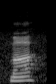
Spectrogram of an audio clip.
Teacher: So make sure with third tone, it just sounds down there low.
